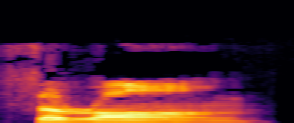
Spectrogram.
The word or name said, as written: serang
